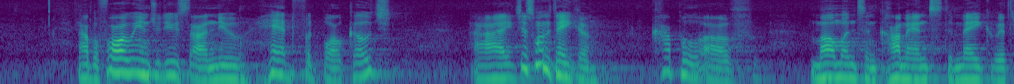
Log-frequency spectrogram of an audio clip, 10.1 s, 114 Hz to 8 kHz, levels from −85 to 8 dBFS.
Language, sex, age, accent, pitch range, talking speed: English, male, 60-79, American, 130-170 Hz, 135 wpm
